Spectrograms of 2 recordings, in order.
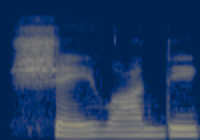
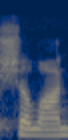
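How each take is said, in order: First: The name is said the fuller, elegant way. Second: The name is said the quick, lazy way. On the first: The speaker calls it right. "I always want her to be pronounced like Shaylandi because it sounds more elegant" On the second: The speaker calls it wrong. "I always say Shalandi because I'm lazy"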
